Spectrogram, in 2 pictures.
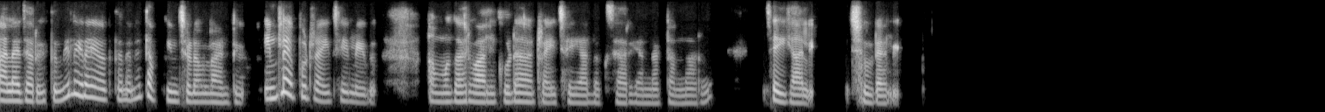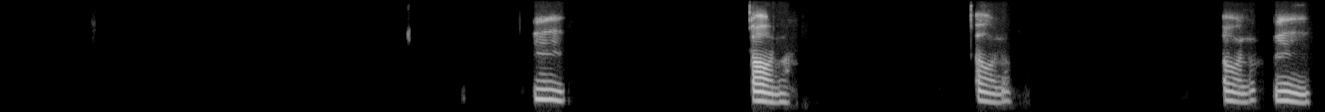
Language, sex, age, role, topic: Telugu, female, 25-29, guest, అతిథులను స్వాగతించేటప్పుడు మీరు పాటించే దశలు ఏమిటి?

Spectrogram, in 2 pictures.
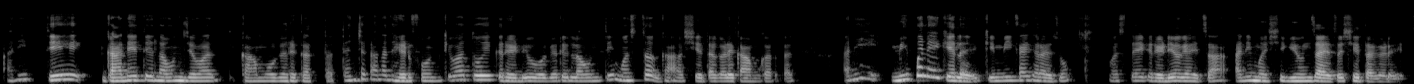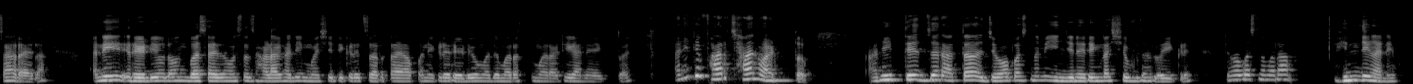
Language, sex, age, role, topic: Marathi, male, 20-24, guest, शेअर केलेल्या गाण्यांच्या यादीमुळे नातं कसं बदलू शकतं असं तुम्हाला वाटतं का?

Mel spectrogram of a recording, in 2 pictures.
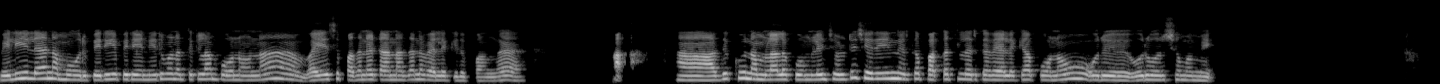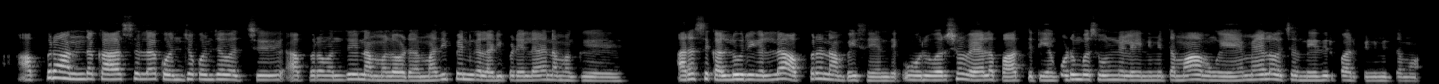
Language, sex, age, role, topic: Tamil, female, 25-29, guest, பிறரின் எதிர்பார்ப்புகள் உங்கள் முடிவுகளை எவ்வளவு மாற்றுகின்றன?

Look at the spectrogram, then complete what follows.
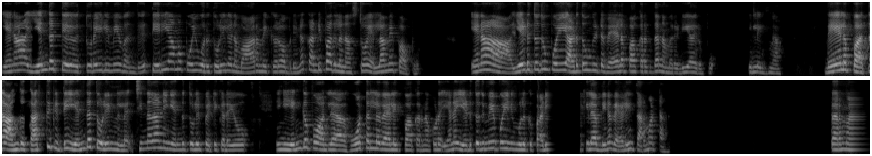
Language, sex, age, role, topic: Tamil, female, 30-34, guest, படிப்பிற்கு பணம் இல்லாமல் கற்றுக்கொள்ள நீ என்ன செய்வாய்?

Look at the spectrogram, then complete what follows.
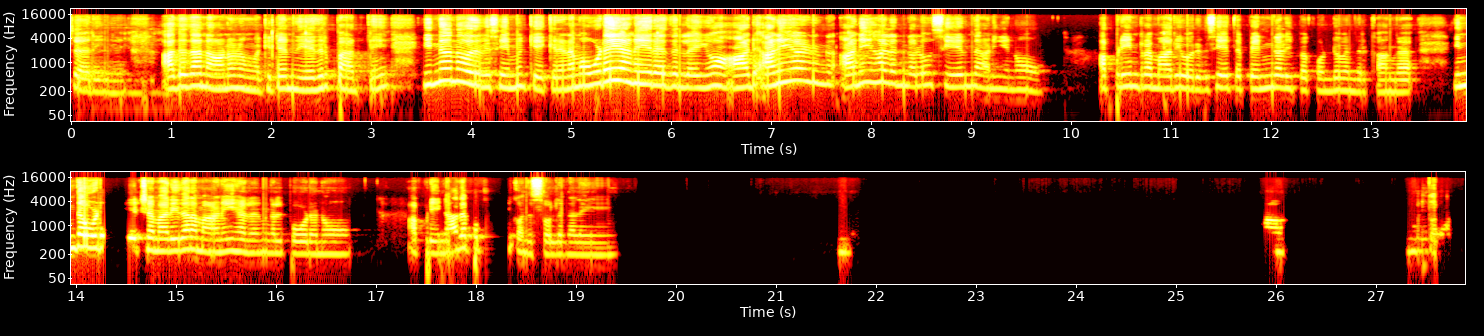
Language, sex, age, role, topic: Tamil, female, 35-39, host, உடை அணிவதால் மனநிலை மாறும் என்று நீங்கள் நினைக்கிறீர்களா? ஏன்?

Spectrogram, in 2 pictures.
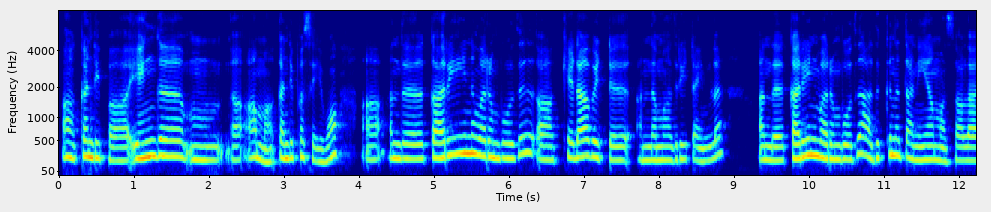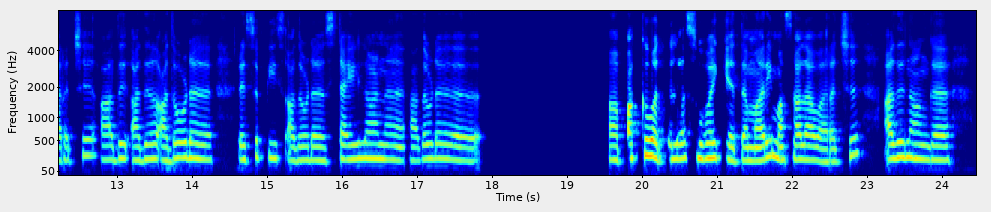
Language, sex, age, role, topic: Tamil, female, 30-34, guest, பழமையான குடும்ப உணவுகளின் சுவையை நீங்கள் எப்படிப் பாதுகாத்து வந்திருக்கிறீர்கள்?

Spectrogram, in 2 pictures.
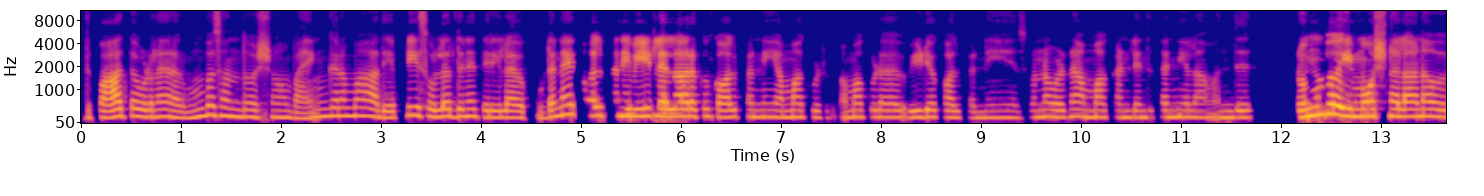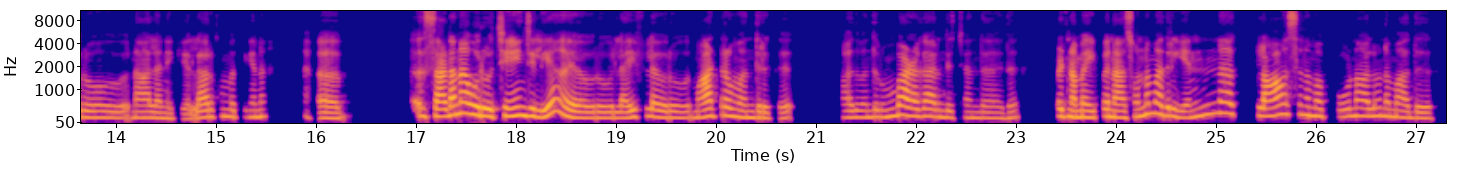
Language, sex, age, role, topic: Tamil, female, 35-39, guest, முதல்முறை பெற்றோராக மாறிய போது நீங்கள் என்ன உணர்ந்தீர்கள்?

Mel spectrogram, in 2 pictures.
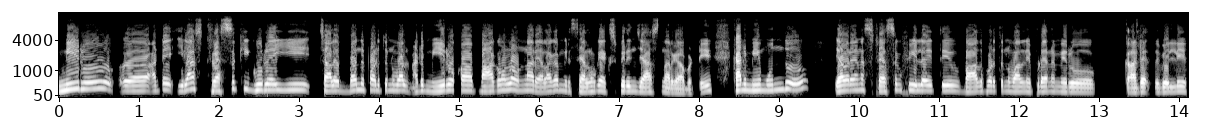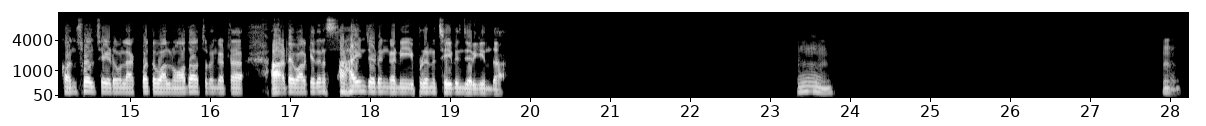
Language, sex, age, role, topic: Telugu, male, 25-29, host, స్ట్రెస్ వచ్చినప్పుడు మీరు సాధారణంగా ఏమి చేస్తారు?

